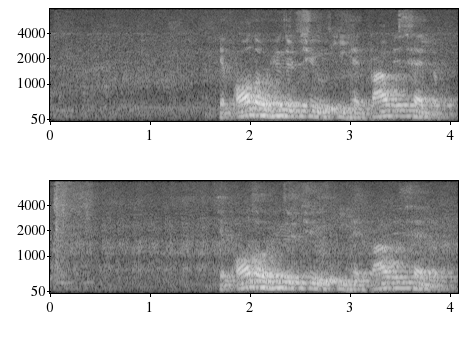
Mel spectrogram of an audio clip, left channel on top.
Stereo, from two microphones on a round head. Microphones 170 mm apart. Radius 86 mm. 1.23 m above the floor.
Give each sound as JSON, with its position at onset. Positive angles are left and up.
{"t": 1.7, "sound": "a man speaking", "side_deg": 50, "distance_m": 7.0}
